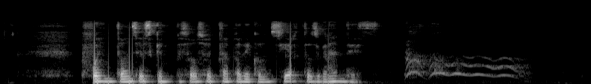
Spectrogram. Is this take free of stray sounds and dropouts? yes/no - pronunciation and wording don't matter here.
no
